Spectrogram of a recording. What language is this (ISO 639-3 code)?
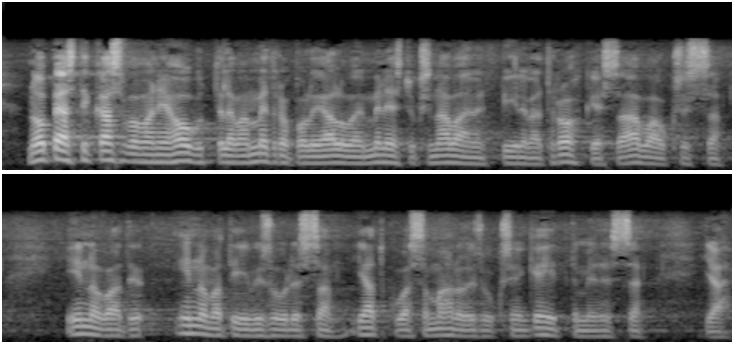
fin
